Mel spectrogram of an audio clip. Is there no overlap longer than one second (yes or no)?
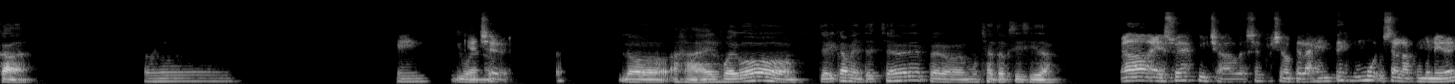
yes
